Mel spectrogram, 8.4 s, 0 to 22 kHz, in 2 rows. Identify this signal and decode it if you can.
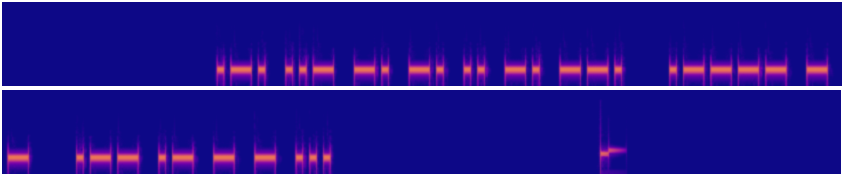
Morse code, heard as a keyed tone, about 34 wpm, 700 Hz. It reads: RUNNING 1TT WATTS
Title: Common QSO Phrases 35wpm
